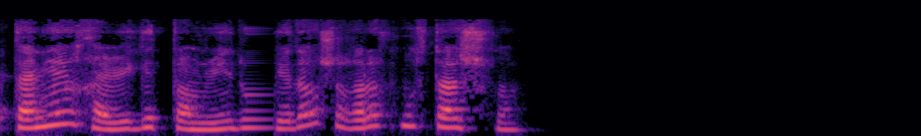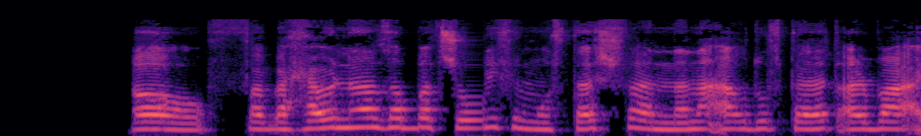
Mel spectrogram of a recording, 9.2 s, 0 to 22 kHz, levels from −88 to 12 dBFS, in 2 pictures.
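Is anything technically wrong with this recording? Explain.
Yes. Bursts of packet loss occur at 1.23 to 1.39 s, 4.05 to 4.18 s and 6.94 to 7.04 s, costing about 140, 120 and 80 ms of speech. The receiver extends the last sound, giving a held buzz or fading hiss that in the second burst dies to near silence, then resumes with audio skipped.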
